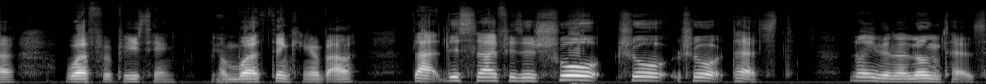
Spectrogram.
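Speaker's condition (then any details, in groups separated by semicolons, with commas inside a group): Cerebral palsy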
